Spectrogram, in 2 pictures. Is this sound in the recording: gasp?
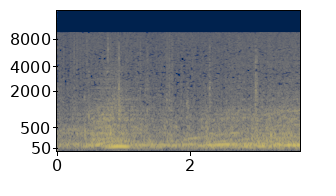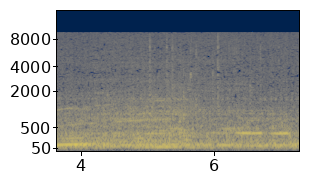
no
